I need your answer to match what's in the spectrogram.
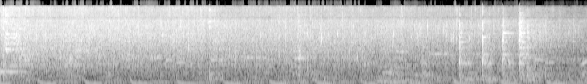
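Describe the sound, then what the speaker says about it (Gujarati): Potatoes and chillies crackling in hot oil, a bright sizzle over a rhythmic low thumping, ending with a few louder pops and clatters close by. "તો હવે આપણે તેલમાં એને કકડવા દઈશું। એ કકડે છે"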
